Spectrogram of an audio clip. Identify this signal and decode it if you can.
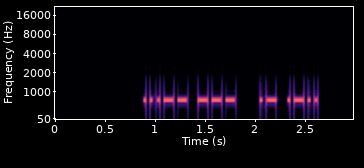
Morse code, heard as a keyed tone, about 36 wpm, 700 Hz. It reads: 3O AL
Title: Winter Field Day Exchanges Encore 35wpm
